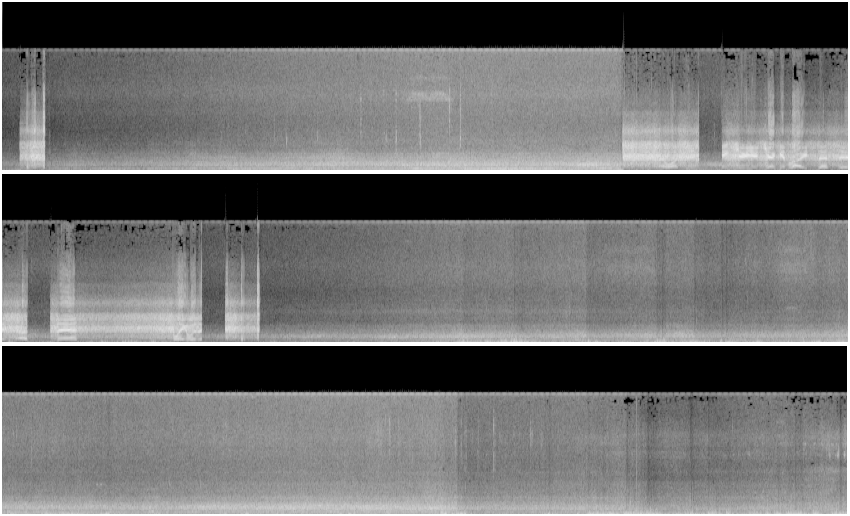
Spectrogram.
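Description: Unlimited hydroplane's gas-turbine engine running at racing speed on the water: a steady roar with a whine that builds as the boat comes closer. A short burst of radio speech breaks in partway through.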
